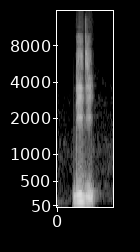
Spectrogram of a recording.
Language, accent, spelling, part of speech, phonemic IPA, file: French, France, Lydie, proper noun, /li.di/, LL-Q150 (fra)-Lydie.wav
- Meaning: 1. Lydia (a historical region and ancient kingdom in western Asia Minor, in modern-day Turkey) 2. Lydia (biblical character) 3. a female given name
